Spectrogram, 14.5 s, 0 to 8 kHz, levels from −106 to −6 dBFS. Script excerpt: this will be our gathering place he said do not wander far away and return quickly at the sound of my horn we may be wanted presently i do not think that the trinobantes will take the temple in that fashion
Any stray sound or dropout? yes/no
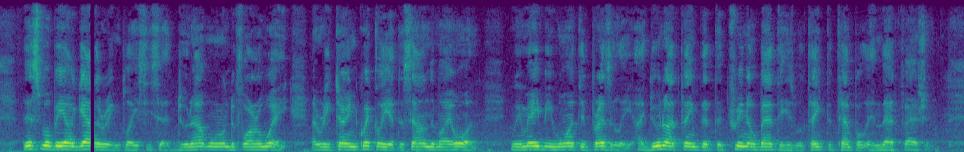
yes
